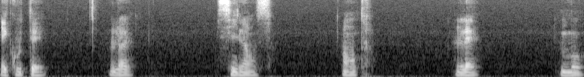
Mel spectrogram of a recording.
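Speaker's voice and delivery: halting, with pauses breaking between words. Talking about the silence between words, slowing diction with pauses between words. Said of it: "si je ralentis ma diction".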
